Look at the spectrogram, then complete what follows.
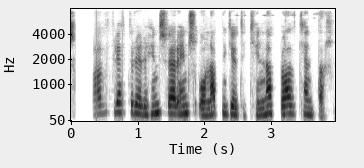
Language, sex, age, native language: Icelandic, male, 30-39, Icelandic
